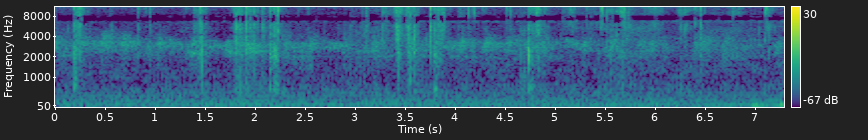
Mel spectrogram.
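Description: Red-footed tortoise biting and tearing leaves: a scatter of small crisp snips and crunches over a steady low rumble.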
